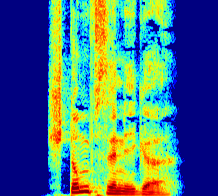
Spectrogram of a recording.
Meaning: inflection of stumpfsinnig: 1. strong/mixed nominative/accusative feminine singular 2. strong nominative/accusative plural 3. weak nominative all-gender singular
- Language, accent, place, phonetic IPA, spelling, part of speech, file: German, Germany, Berlin, [ˈʃtʊmp͡fˌzɪnɪɡə], stumpfsinnige, adjective, De-stumpfsinnige.ogg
